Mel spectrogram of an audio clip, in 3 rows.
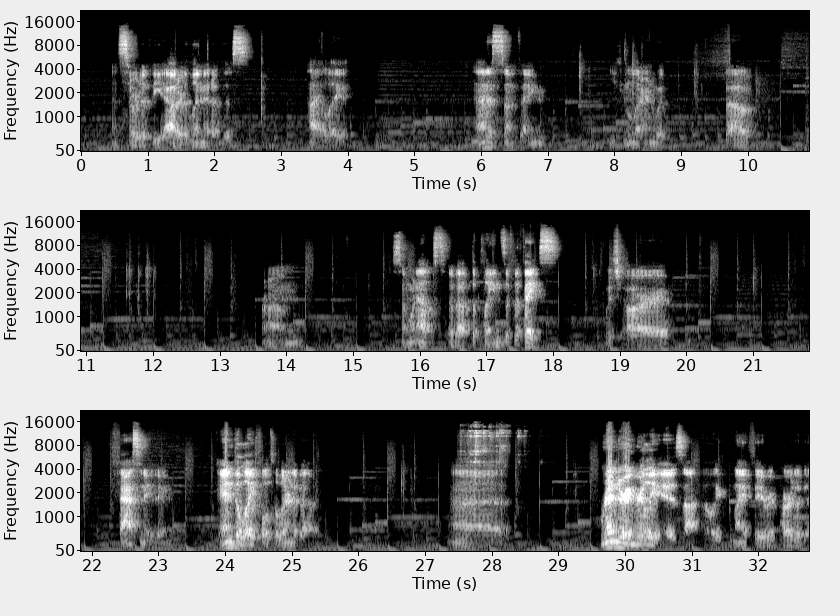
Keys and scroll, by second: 7.4 x, 8.2 z, 9.2 ctrl+z, 11.6 ctrl+z, 11.9 x, 18.6 x, 21.0 x, 24.4 ctrl+z, 25.3 x, 26.6 x.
